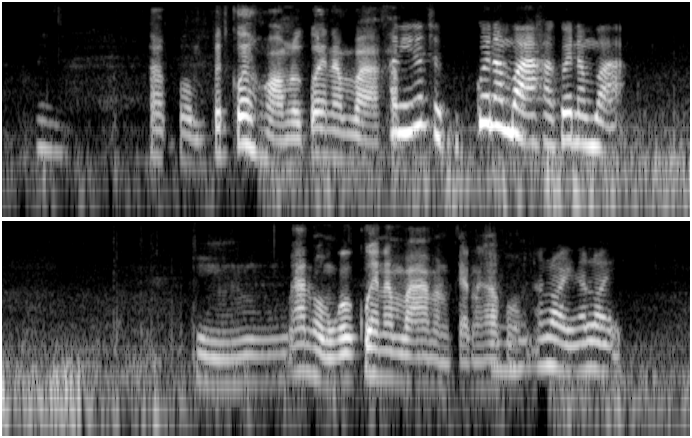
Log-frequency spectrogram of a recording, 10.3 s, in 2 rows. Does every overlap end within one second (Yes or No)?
Yes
